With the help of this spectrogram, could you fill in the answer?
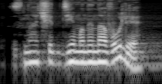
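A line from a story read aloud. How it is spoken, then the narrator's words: Frightened girl's reply. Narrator (Russian): испуганно отозвалась девочка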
